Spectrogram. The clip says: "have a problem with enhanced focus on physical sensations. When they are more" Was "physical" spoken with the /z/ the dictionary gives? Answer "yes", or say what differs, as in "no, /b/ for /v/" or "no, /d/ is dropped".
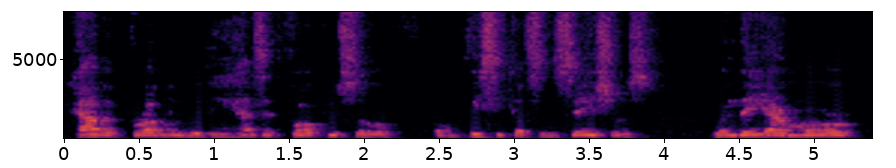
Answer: no, /s/ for /z/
